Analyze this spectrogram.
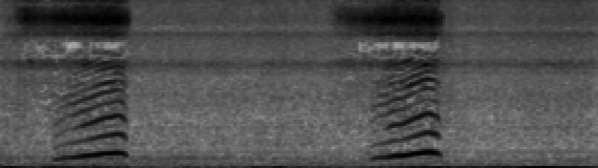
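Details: Heavy snoring from a house cat: two short voiced snores, each climbing slightly in pitch and ending abruptly, spaced roughly two and a half seconds apart with a constant low hum behind them.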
